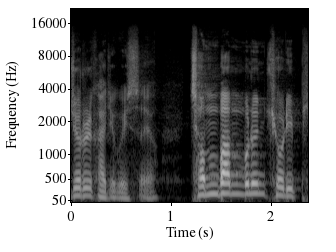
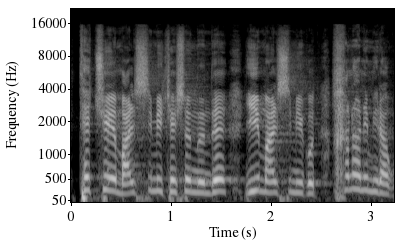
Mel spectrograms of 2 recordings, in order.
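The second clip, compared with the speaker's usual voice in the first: preaching at full force; 5 semitones higher, 6 dB louder than usual. Real, not acted.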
